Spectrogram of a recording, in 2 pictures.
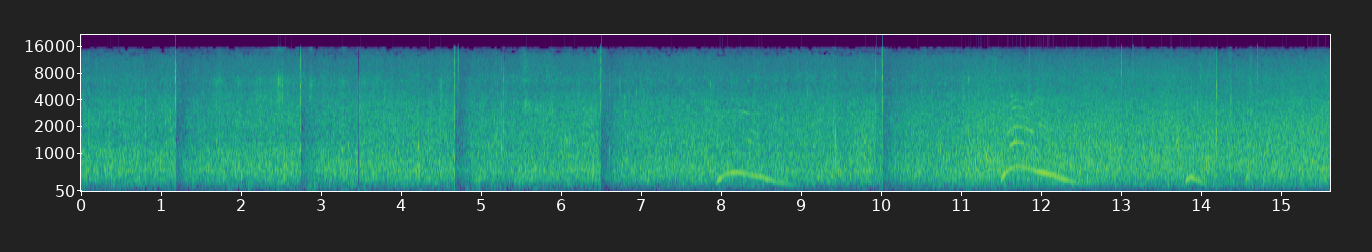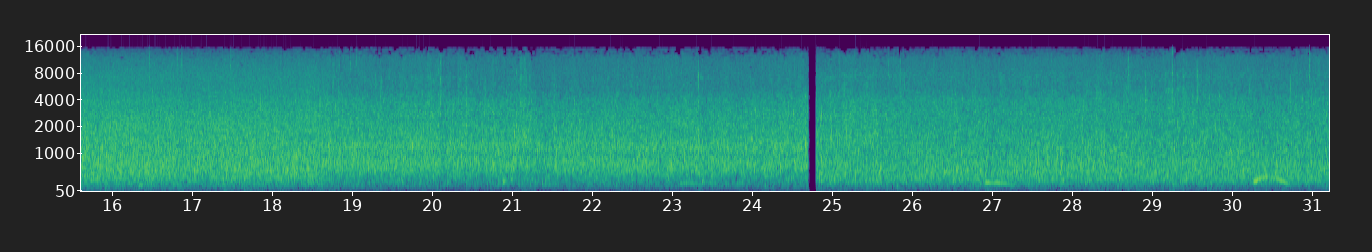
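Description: Steady rushing noise, broken by several abrupt cuts in the first ten seconds. A short gliding call rises and falls about eight seconds in and again about twelve seconds in.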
